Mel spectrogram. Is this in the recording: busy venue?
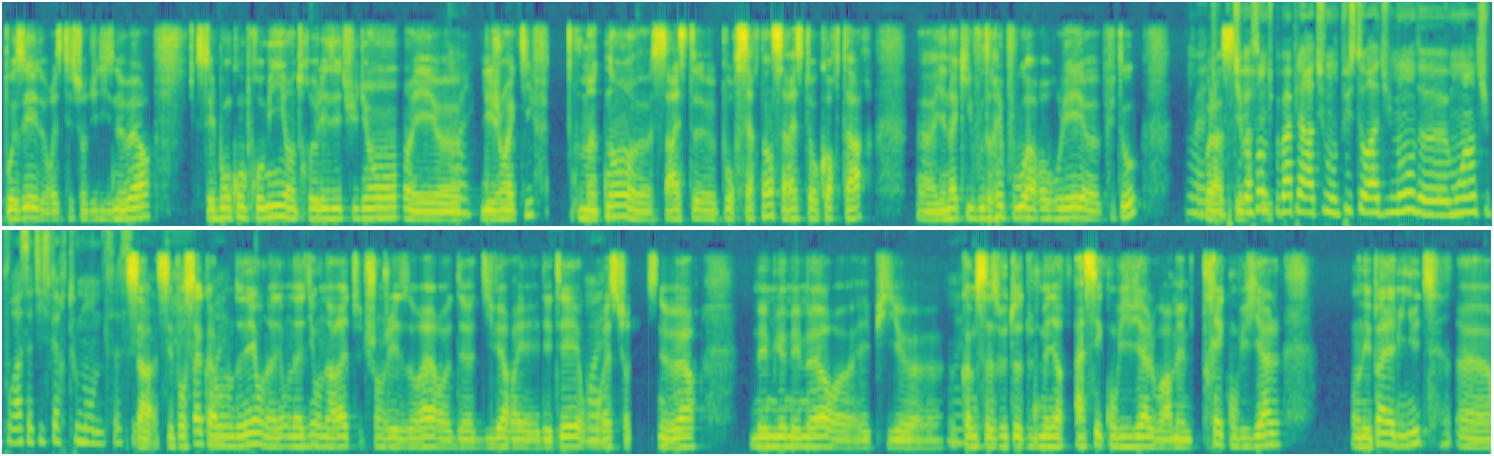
no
